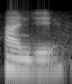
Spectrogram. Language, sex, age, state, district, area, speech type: Punjabi, male, 18-30, Punjab, Ludhiana, urban, conversation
